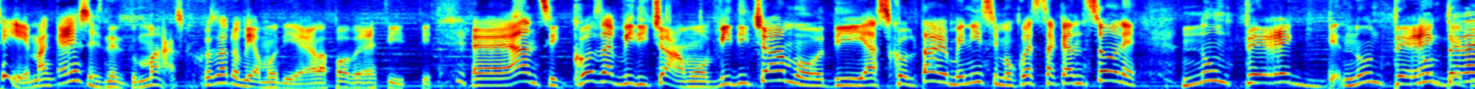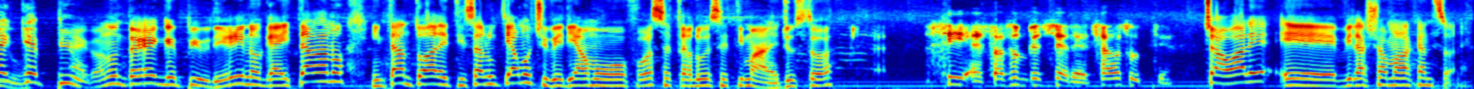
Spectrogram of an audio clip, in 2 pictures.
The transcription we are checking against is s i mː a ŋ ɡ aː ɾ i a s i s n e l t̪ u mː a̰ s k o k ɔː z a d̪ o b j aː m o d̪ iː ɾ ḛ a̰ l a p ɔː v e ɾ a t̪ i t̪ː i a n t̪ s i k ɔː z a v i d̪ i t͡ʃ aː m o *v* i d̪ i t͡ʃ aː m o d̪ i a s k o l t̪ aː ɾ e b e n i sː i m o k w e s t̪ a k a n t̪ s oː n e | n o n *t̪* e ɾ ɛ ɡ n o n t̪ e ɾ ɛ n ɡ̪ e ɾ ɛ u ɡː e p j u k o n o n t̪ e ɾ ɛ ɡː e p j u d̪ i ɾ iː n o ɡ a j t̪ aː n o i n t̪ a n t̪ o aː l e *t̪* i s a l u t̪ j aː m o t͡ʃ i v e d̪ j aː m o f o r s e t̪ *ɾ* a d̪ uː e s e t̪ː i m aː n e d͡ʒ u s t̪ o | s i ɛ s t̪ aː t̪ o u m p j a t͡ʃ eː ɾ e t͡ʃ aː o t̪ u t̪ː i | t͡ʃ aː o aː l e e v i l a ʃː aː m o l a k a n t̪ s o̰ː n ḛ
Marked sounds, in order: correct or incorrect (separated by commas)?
correct, correct, correct, correct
